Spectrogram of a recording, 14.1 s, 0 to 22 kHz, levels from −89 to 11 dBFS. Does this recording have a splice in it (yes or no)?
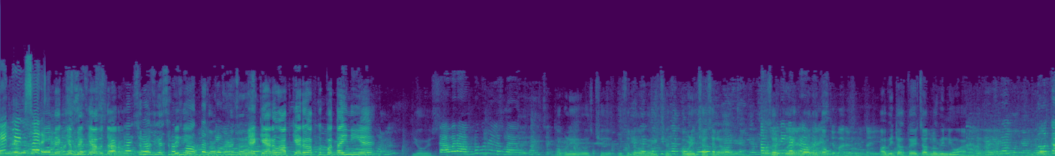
yes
